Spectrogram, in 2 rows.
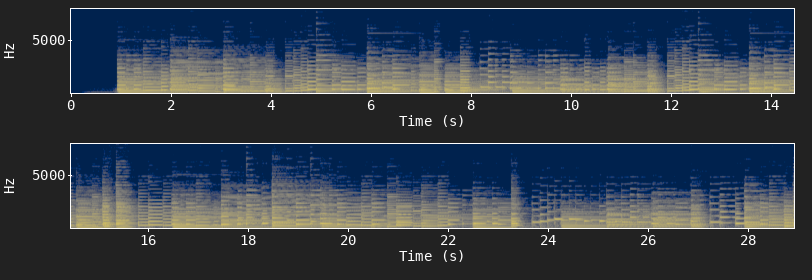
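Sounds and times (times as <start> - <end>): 
jazz exercise: 0.9 - 28.9.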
